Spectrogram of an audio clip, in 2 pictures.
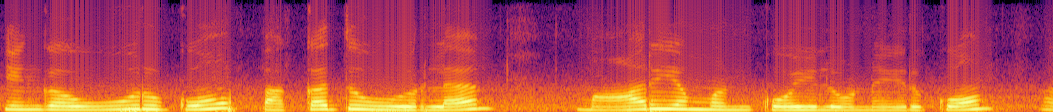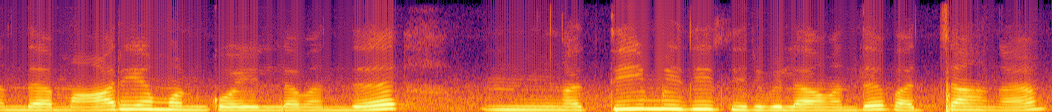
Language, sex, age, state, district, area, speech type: Tamil, female, 45-60, Tamil Nadu, Tiruvarur, rural, spontaneous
